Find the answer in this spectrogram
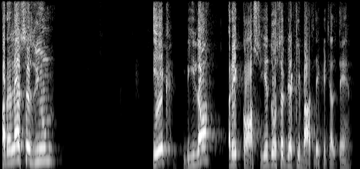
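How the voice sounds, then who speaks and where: A man's voice: on the high side, big pitch swings, unhurried, darkish tone. A middle-aged male teacher, giving earnest study advice to students in a lecture and repeating his points.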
